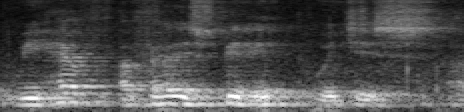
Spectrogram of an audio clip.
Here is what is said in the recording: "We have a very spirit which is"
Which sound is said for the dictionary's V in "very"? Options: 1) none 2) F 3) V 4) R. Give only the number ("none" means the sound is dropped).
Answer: 2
